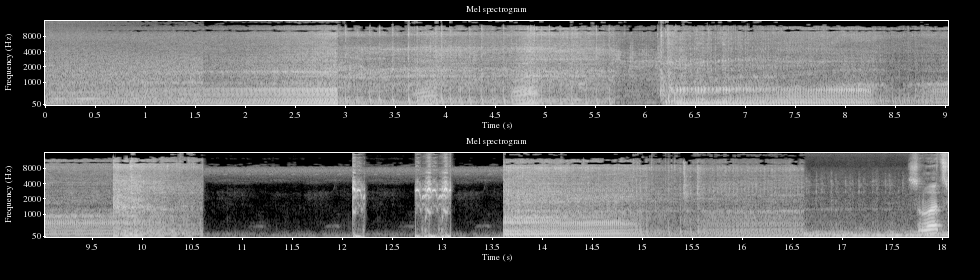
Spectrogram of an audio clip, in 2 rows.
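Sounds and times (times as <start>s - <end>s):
two-stroke bicycle engine passing: 0.0s - 10.6s, 13.6s - 18.0s.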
